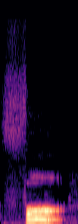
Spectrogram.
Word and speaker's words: for: that's what happens so this is gonna sound like f e are fer kind of sounds like the fur of an animal which is fu art but same pronunciation fer two weeks I've been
